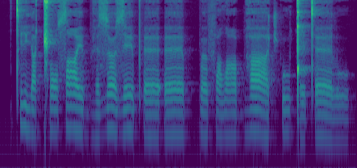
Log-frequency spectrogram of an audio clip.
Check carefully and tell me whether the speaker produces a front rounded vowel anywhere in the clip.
yes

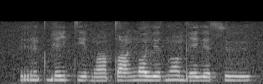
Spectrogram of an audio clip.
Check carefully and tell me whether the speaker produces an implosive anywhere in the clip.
no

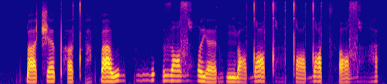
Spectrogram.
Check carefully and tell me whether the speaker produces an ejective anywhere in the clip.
yes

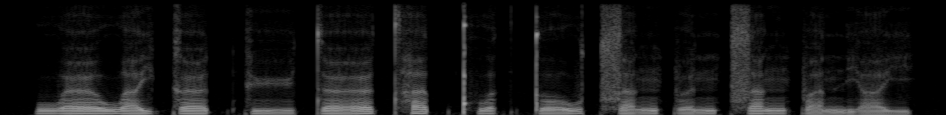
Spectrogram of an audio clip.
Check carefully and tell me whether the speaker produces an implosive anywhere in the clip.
no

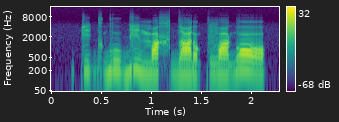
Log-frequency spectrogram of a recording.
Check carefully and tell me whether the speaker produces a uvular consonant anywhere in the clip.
no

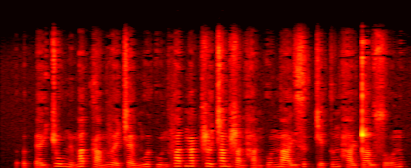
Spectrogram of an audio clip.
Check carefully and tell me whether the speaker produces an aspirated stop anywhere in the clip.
no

